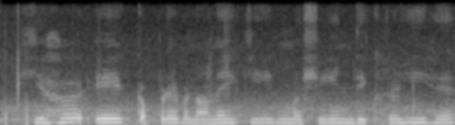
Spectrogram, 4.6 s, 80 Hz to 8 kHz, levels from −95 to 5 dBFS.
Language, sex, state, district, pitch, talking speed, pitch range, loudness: Hindi, female, Madhya Pradesh, Dhar, 245 Hz, 120 wpm, 235-250 Hz, -16 LUFS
